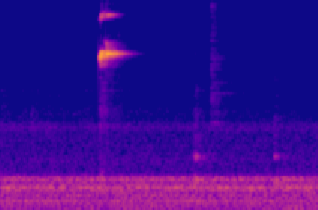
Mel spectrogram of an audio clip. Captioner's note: smoke alarm chirp noise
